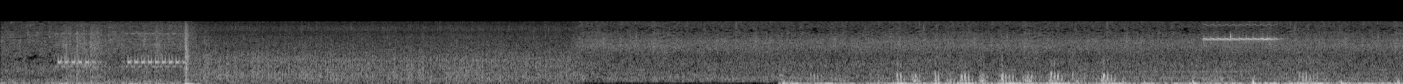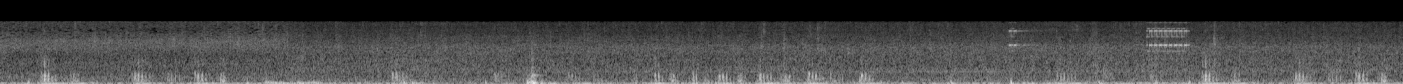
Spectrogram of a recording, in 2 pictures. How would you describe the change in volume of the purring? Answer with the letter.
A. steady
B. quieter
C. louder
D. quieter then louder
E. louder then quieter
A.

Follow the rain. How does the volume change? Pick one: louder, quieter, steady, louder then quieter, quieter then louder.
steady.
